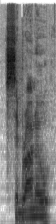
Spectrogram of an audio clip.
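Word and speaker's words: Ceberano: his performance also and the Beautiful Kate saano pronounced saano thank you so Kate saano is just amazing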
